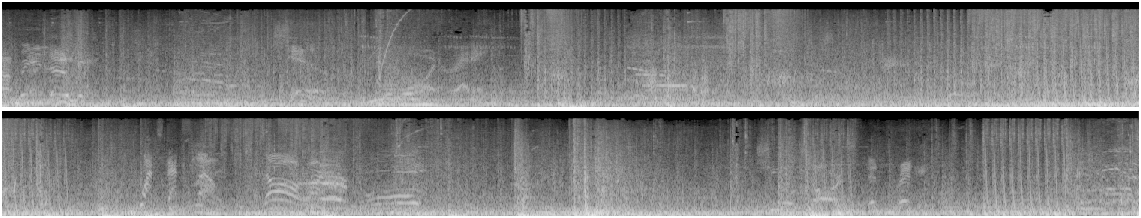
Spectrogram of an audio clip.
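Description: A game gun fires rapid bursts of shots.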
